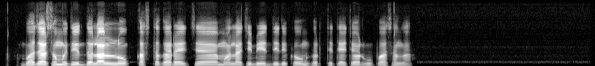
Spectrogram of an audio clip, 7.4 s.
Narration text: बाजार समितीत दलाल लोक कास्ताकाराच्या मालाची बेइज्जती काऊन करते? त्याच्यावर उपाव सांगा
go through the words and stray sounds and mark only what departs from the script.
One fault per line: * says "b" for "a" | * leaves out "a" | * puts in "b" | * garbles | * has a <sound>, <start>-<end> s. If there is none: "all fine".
all fine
